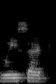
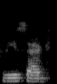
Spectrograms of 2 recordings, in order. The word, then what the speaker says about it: Vesak: And then since today is this special celebration of Vesak, also sometimes pronounced Wesak, Vesak is a more correct pronunciation, I believe.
